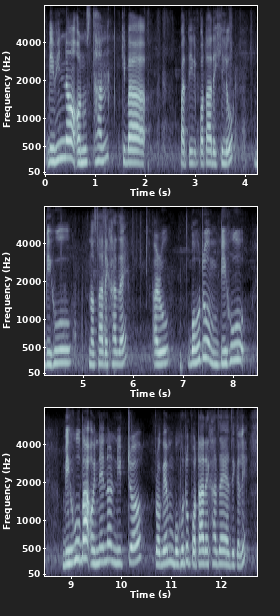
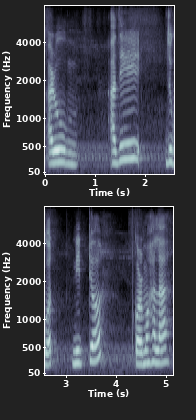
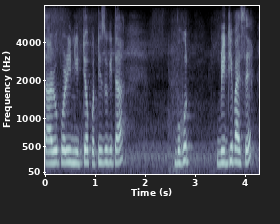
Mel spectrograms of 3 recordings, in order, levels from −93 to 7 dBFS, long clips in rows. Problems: none marked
